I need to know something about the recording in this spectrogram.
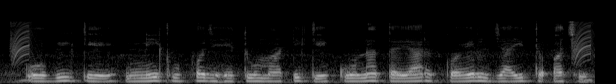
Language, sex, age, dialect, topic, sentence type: Maithili, female, 18-24, Southern/Standard, agriculture, question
